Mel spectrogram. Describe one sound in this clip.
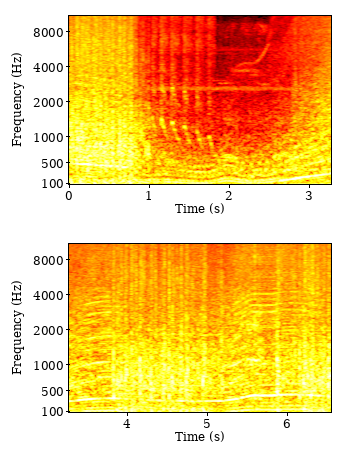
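A sports car engine revs up and down through gear changes.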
